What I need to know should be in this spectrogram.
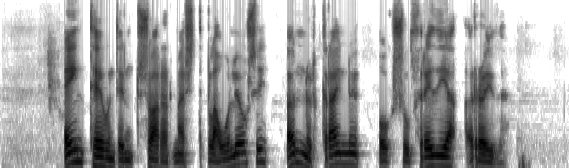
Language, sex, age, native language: Icelandic, male, 40-49, Icelandic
